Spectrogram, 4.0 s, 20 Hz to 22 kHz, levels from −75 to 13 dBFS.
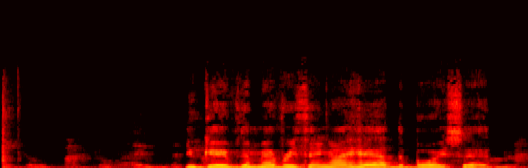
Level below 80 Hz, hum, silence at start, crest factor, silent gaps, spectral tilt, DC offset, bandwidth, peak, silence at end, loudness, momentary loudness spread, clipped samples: -58 dBFS; none; 0 s; 14 dB; none; -7 dB/octave; under 0.1%; 12.5 kHz; -10 dBFS; 0.1 s; -23 LUFS; 21 LU; under 0.1%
